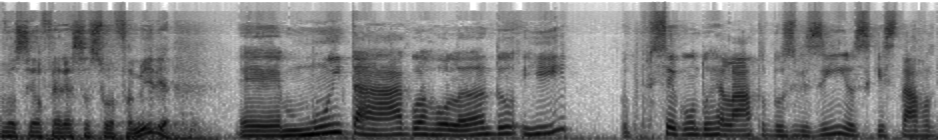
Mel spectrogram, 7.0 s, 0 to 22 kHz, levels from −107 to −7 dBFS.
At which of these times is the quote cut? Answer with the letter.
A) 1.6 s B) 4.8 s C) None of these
A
